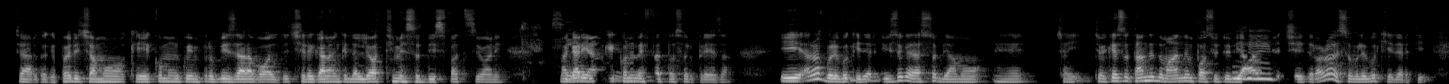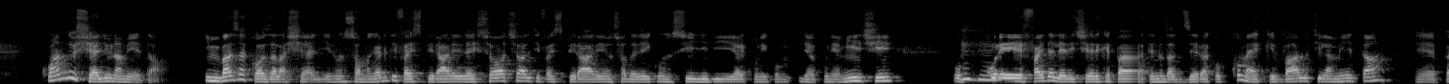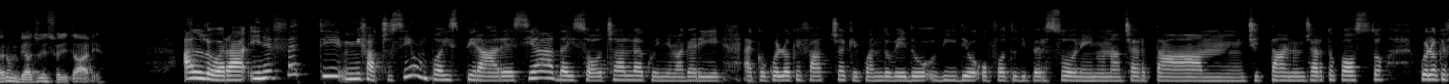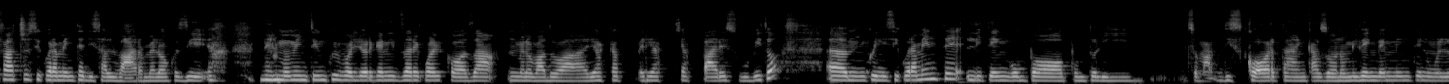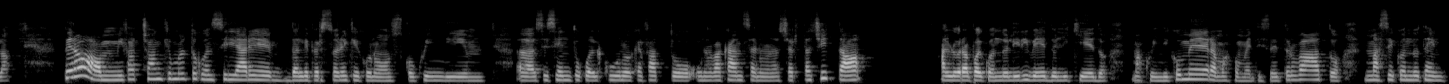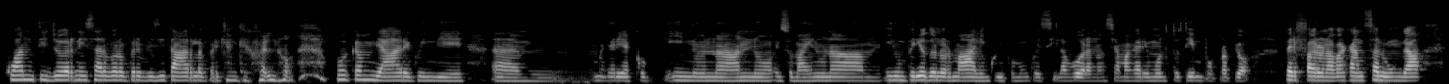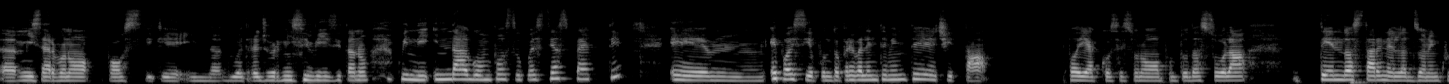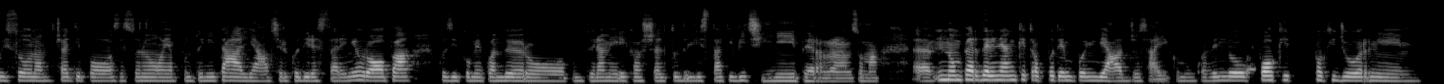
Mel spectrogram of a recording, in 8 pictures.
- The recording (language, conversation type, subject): Italian, podcast, Come ti prepari prima di un viaggio in solitaria?
- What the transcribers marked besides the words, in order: chuckle; "cioè" said as "cei"; chuckle; other background noise; laughing while speaking: "perché anche quello"; "proprio" said as "propio"; "cioè" said as "ceh"; background speech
